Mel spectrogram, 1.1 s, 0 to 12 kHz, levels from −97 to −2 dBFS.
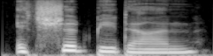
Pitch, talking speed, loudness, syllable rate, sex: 185 Hz, 225 wpm, -17 LUFS, 4.5 syllables/s, female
